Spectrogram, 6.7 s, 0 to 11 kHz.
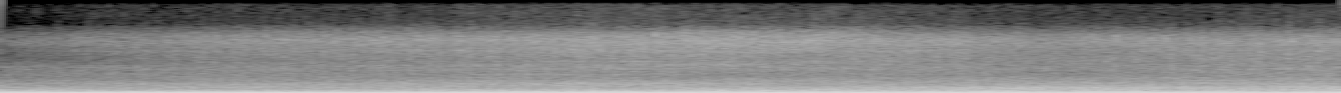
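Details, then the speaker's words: Oliver Fleetline 88 tractor, first start in about five years on old fuel, cold with water temperature still low: a steady, even low chug with no misses or knocks, oil pressure showing and charging, idling smoothly and healthy. "The oil pressure is showing and it's even charging. Love, love that."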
